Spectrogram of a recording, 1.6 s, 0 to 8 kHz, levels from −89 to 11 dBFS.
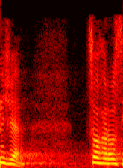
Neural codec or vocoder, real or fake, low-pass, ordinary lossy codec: vocoder, 44.1 kHz, 80 mel bands, Vocos; fake; 7.2 kHz; MP3, 48 kbps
